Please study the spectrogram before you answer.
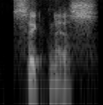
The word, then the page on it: sickness: American English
